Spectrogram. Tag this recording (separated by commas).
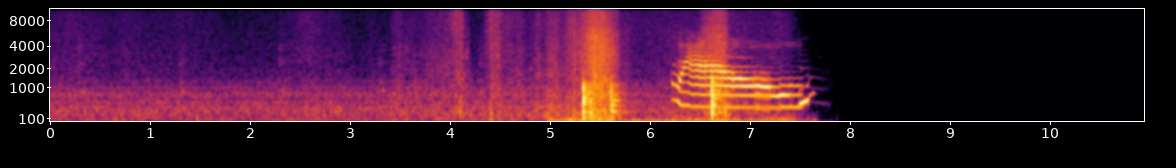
cat meowing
